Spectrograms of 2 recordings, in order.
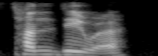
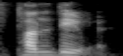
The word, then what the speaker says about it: Thandiwe: Hey, I was just hey, she wanted to be addressed as Thandiwe, so I'm addressing her as Thandiwe.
